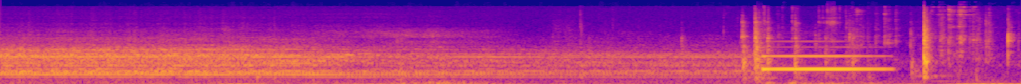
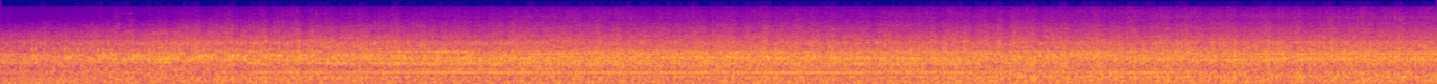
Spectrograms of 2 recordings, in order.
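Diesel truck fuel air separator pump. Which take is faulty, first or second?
first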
